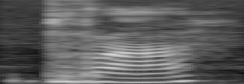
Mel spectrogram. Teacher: you have the voiced bilabial trill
